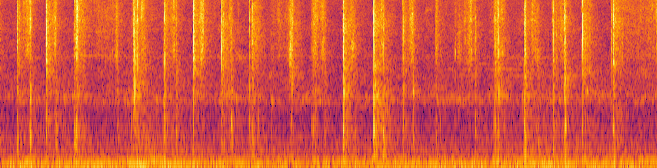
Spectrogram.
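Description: A deck of tarot cards being shuffled by hand: a continuous run of quick, irregular card clicks and flicks.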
